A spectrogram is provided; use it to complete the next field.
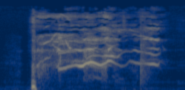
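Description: A cat clears its throat: a short low grunt, then a strained, wheezy, wavering whine lasting about a second before it cuts off. No one speaks.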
